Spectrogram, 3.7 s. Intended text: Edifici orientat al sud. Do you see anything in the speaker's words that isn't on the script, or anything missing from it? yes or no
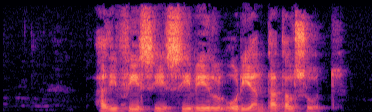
yes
